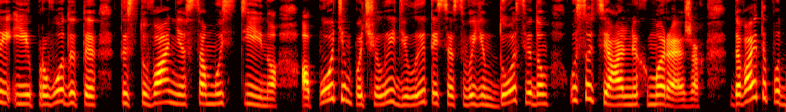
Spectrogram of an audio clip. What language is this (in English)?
Ukrainian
